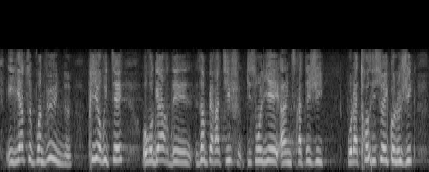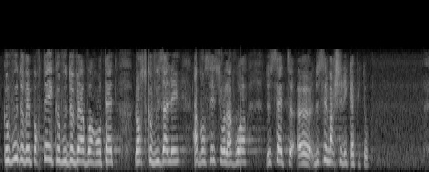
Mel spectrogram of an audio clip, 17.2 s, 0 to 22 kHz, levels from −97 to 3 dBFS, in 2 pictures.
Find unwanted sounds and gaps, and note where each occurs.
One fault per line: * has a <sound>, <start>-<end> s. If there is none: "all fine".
all fine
